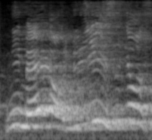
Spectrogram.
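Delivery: high, loud mock accusation; accusing wife. Wife insisting on what her husband really meant, hammed-up accusation. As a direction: throw the denial back, loud and high-pitched. Wife hits back in acted quarrel.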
